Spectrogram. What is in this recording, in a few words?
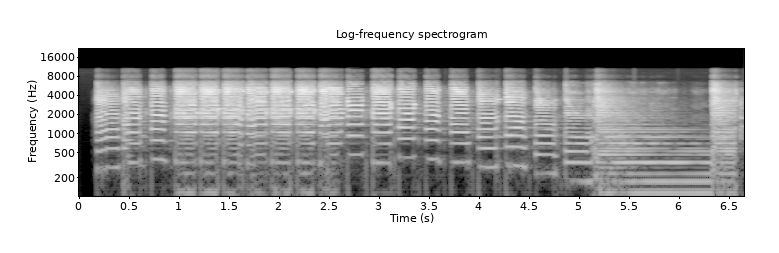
amp jcm2000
